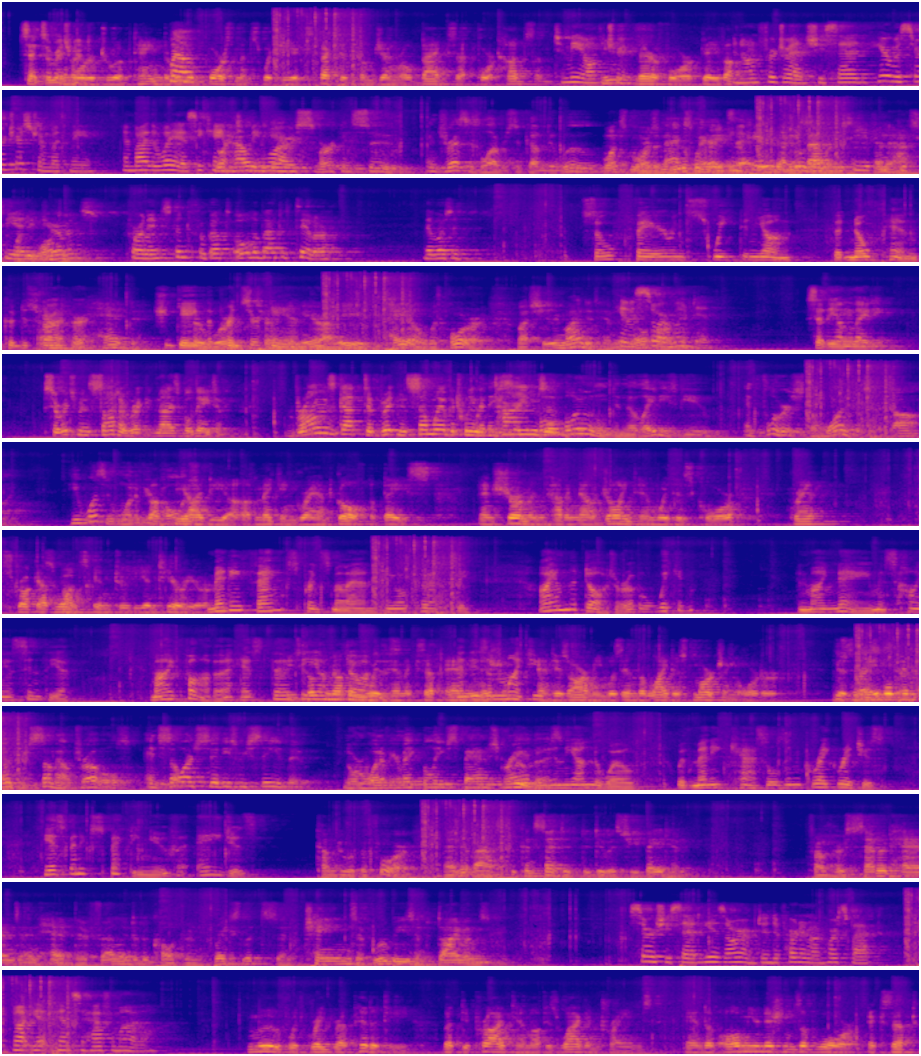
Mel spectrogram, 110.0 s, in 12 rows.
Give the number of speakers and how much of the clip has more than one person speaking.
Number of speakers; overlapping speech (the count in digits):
7, about 18%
